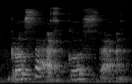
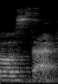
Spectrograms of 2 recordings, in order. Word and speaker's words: Rosa Acosta: sexy vixen over here, Rosa Acosta. Am I saying it right? Yeah. En español así se dice, ¿verdad? Sí, Rosa perfecto. Acosta. That's right.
